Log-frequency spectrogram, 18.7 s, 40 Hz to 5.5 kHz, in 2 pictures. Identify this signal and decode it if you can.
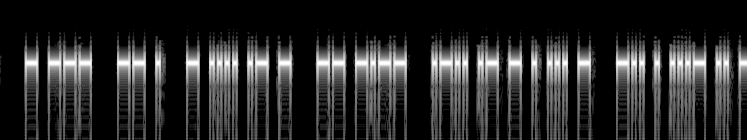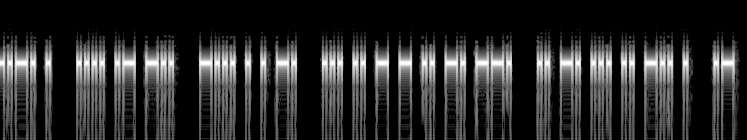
Morse code, heard as a keyed tone, about 25 wpm, 600 Hz. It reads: TO ME THAT MY LATEST DEVICE HAD BEEN SITTING INSIDE A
